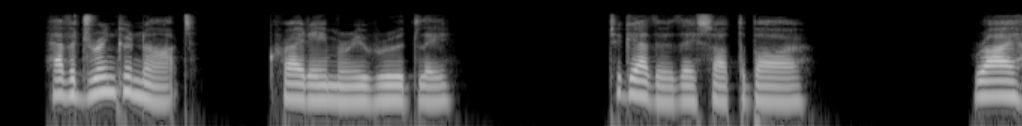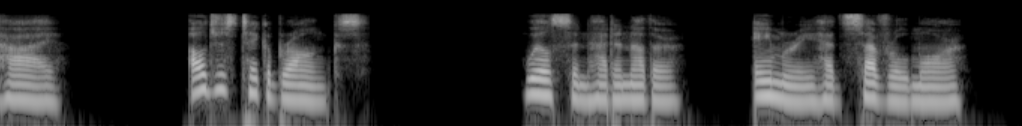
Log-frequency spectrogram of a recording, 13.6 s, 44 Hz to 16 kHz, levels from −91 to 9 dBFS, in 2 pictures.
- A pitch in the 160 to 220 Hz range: No, medium, 150 Hz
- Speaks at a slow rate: Yes, slow, 120 wpm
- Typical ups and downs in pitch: Yes, average, 3.9 semitones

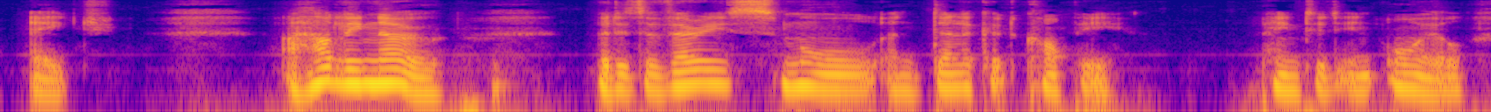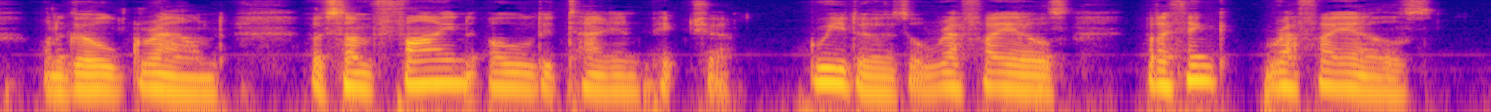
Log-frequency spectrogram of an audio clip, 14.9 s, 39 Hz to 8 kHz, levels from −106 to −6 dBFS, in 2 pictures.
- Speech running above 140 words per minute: No, slow, 135 wpm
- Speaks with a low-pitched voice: Yes, low, 120 Hz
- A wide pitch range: No, average, 4.0 semitones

